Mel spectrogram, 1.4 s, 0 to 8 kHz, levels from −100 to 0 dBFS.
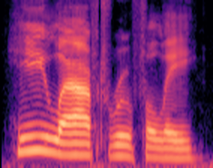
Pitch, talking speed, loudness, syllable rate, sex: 155 Hz, 125 wpm, -18 LUFS, 4.8 syllables/s, female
